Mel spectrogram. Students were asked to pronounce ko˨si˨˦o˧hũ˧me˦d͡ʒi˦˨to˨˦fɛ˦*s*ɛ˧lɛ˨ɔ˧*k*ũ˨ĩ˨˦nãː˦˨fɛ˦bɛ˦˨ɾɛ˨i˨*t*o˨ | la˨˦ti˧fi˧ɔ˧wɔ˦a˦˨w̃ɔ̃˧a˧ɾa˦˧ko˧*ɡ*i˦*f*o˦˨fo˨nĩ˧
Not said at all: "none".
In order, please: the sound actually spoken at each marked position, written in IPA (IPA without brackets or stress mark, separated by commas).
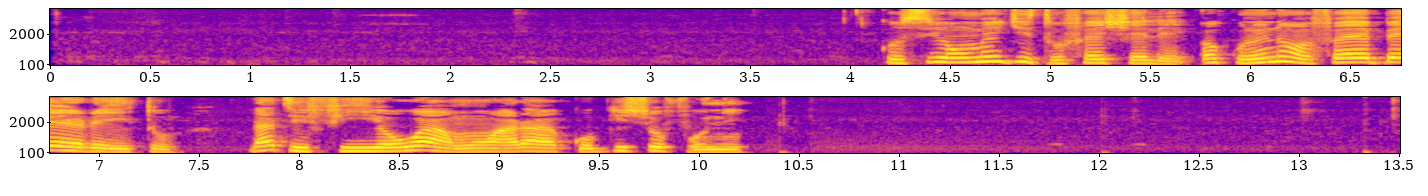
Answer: ʃ, k, t, ɡ, ʃ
